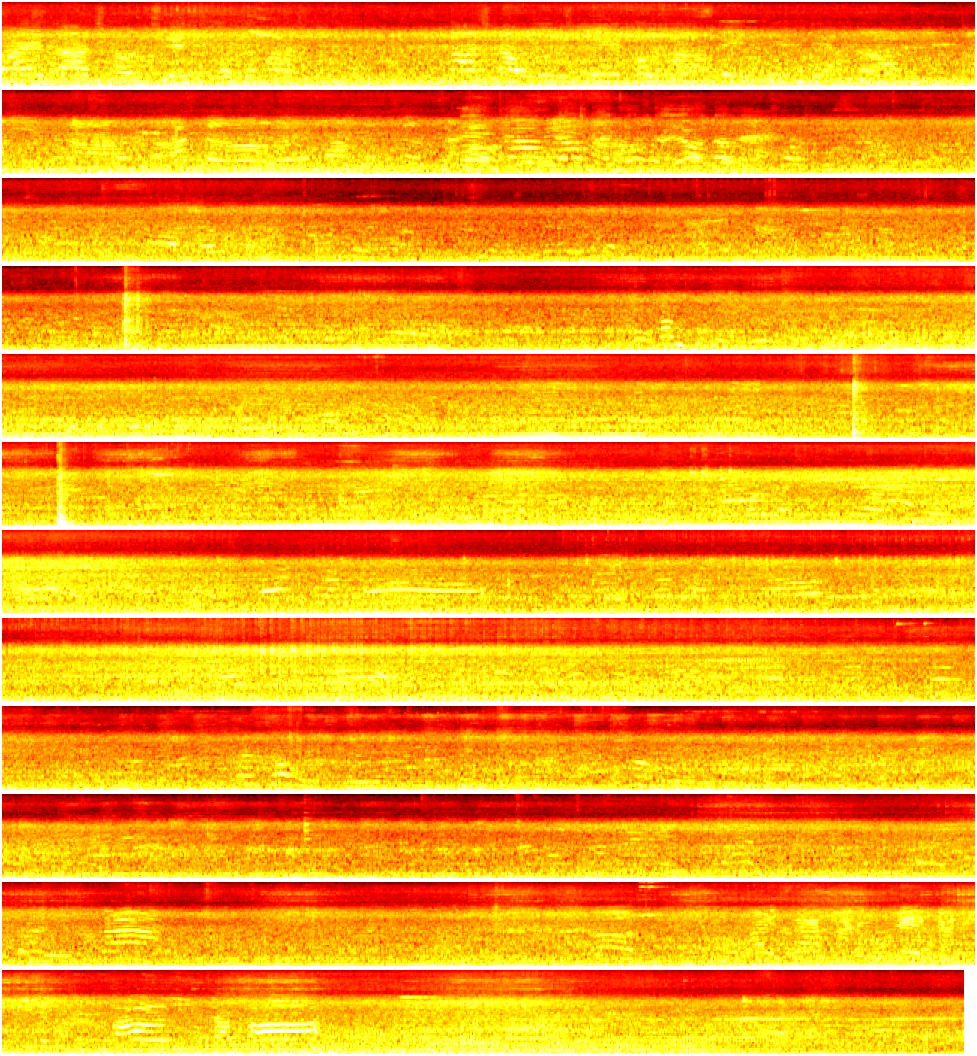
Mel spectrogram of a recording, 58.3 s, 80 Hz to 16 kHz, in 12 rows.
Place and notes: Ln., Yumin St., North Dist., Tainan City - Outdoor market
Outdoor market, Traffic sound, Sellers selling sound
North District, Tainan City, Taiwan, 18 February 2017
